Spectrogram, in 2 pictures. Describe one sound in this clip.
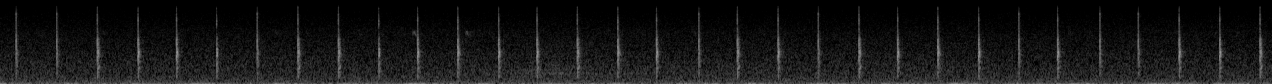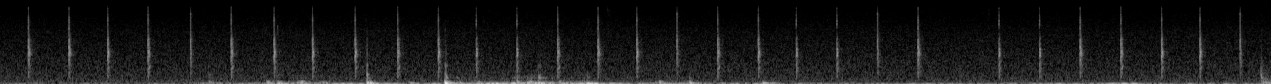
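A wooden club strikes a wooden wall again and again with dull thuds.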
